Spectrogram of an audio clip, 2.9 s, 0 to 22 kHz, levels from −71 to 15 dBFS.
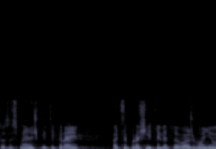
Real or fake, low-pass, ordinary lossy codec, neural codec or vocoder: fake; 7.2 kHz; AAC, 48 kbps; codec, 44.1 kHz, 7.8 kbps, Pupu-Codec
